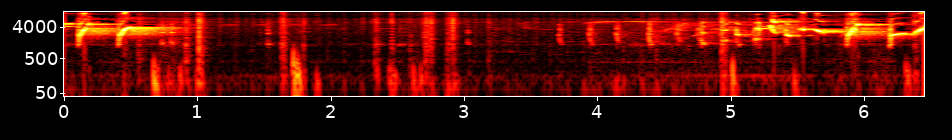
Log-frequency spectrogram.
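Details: Flycatcher singing in a songbird training recording: bright up-slurred whistled notes, a near-silent gap with soft ticks and thumps, then a renewed run of twittering and rising whistles.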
